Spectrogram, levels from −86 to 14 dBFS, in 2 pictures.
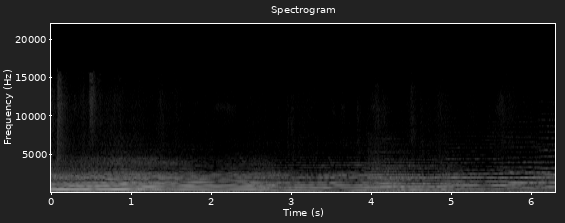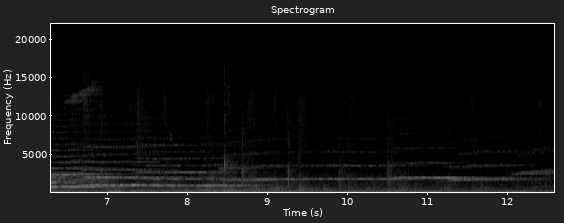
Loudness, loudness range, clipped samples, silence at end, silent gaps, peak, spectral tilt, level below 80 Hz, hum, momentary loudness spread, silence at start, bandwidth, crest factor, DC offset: -41 LUFS; 14 LU; under 0.1%; 0 s; none; -22 dBFS; -5.5 dB/octave; -50 dBFS; none; 20 LU; 0 s; 16 kHz; 18 dB; under 0.1%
